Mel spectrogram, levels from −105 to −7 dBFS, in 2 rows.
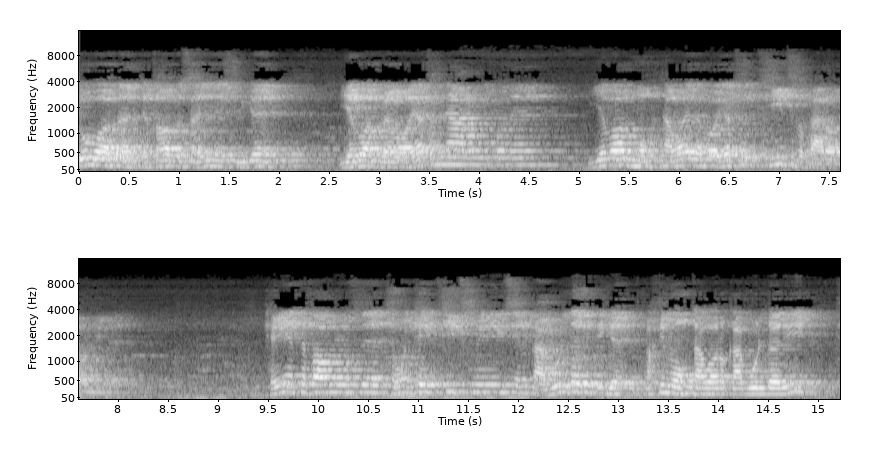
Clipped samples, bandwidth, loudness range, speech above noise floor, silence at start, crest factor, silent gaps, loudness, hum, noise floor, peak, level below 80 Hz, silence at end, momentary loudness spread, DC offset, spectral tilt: under 0.1%; 9.6 kHz; 4 LU; 21 dB; 0 s; 16 dB; none; -19 LUFS; none; -40 dBFS; -4 dBFS; -48 dBFS; 0 s; 11 LU; under 0.1%; -6 dB/octave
